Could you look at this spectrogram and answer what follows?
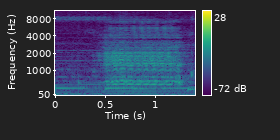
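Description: A sheep in a video game gives a single drawn-out bleat lasting under a second, clear and moderately close against a quiet background hum.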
